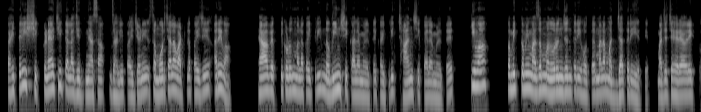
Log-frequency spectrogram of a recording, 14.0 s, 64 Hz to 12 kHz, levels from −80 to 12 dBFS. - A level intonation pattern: No, average, 3.3 semitones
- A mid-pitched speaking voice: Yes, medium, 155 Hz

